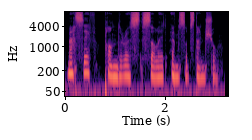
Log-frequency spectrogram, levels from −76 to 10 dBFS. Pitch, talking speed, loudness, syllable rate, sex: 140 Hz, 90 wpm, -22 LUFS, 4.3 syllables/s, male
